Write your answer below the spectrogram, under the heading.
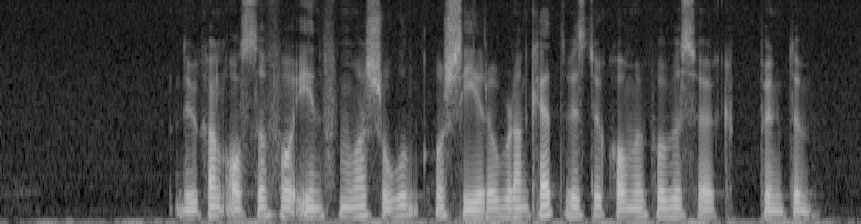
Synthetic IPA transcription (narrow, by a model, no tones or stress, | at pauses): d̪ʉːkʰɑnʔɔsɔfo̰ːʔɪnfmɑʂuːnoːʃiːɾʊbɽɑŋkʰɛt̪ʋɪsd̪ʉːkʰɔmːəɾpʰoːbəsøːkpʰʉŋkt̪ʉm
